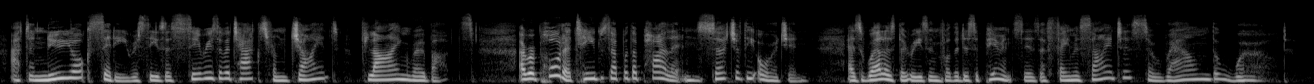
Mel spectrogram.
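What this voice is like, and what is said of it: British accent. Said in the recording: “someone with a British accent had recorded some words about it”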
